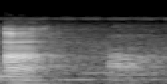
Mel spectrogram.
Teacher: ketika huruf a ketika dipencet hidungnya harusnya tetap jalan a nggak pengaruh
